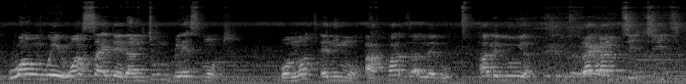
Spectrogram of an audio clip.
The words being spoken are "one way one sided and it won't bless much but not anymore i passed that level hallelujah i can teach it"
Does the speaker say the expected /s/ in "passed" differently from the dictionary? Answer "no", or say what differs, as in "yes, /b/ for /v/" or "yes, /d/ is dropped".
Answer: yes, /s/ is dropped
